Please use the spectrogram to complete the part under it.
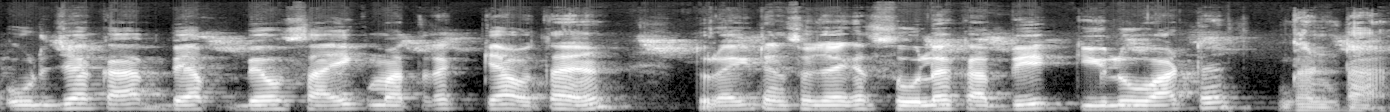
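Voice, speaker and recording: Man, exam tutor, brisk repetitive answer walkthrough, fairly high voice, dull lo-fi sound. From Bihar, India.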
